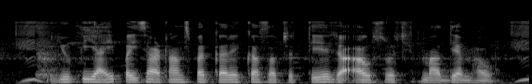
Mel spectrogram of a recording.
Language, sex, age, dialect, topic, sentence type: Bhojpuri, male, <18, Western, banking, statement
